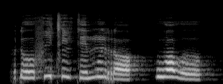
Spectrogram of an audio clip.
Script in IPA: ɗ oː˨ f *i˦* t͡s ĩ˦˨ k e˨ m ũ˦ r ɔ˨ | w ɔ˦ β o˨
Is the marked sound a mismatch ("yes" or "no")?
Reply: no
